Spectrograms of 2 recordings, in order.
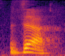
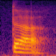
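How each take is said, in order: First: It begins with a z sound. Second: It begins with a d sound. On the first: "or the" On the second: "they say duh"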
